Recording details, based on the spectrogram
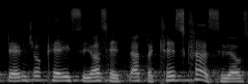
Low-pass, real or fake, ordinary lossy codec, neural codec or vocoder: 14.4 kHz; fake; none; autoencoder, 48 kHz, 32 numbers a frame, DAC-VAE, trained on Japanese speech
